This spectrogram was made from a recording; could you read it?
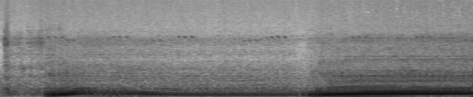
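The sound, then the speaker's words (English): A car engine starts up with a deep, rumbling rev, holds a steady growl, then surges louder in a second hard rev as the car drives away, with no voices. “I watched in horror as they unceremoniously tossed the man in the trunk and drove away.”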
